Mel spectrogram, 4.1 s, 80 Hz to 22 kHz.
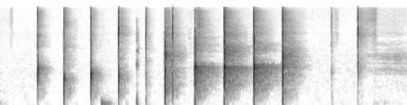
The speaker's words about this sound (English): First of all, Vincent Trocheck, let's give him a standing round of applause. 64% leading the league in face-offs.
